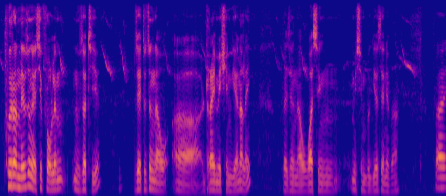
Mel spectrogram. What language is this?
Bodo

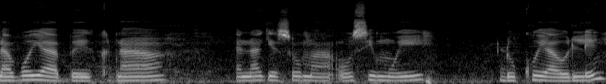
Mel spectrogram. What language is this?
Masai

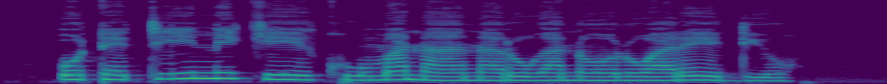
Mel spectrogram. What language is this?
Kikuyu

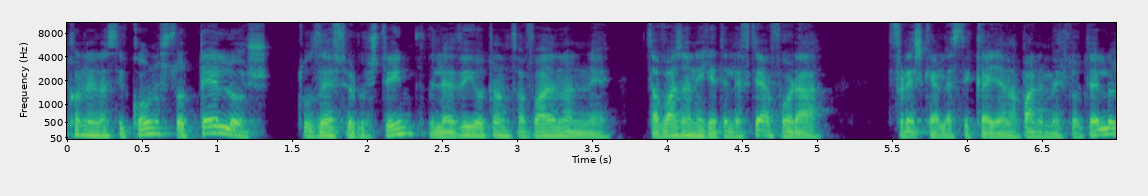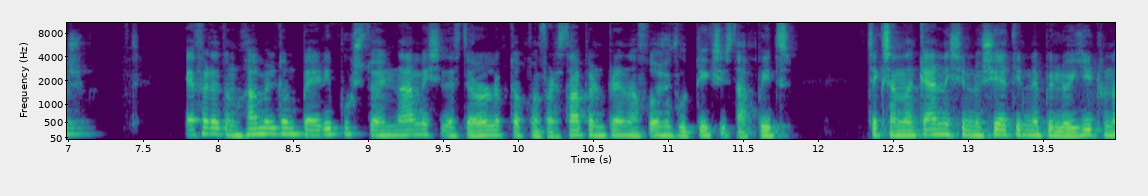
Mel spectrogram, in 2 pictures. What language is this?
Greek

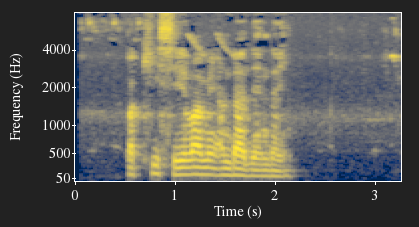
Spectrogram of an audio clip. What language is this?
Gurgula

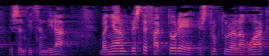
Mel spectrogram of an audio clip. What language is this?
Basque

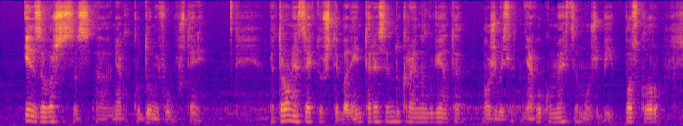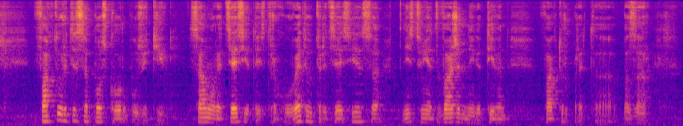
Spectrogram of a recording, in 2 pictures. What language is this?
Bulgarian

